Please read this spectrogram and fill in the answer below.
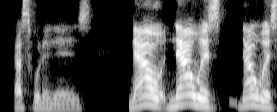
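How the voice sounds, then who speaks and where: A man talks at a moderate pace, the background quiet around him. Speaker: podcast co-host. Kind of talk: casual chat. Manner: animated.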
